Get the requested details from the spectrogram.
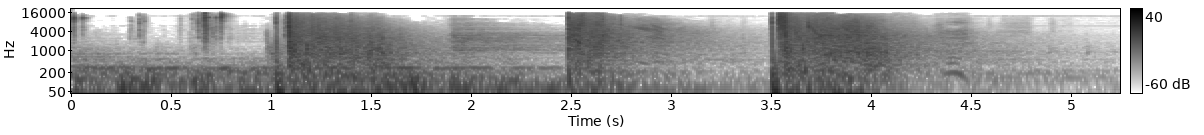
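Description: Gunshots boom loudly, one at a time, and echo off hard walls.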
